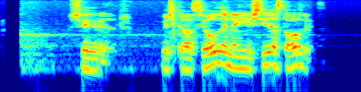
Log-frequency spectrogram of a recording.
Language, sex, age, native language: Icelandic, male, 50-59, Icelandic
